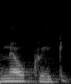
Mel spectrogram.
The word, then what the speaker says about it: Millcreek: Mel Creek but I'm elected out of Mel Creek to say it right but I represent everybody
